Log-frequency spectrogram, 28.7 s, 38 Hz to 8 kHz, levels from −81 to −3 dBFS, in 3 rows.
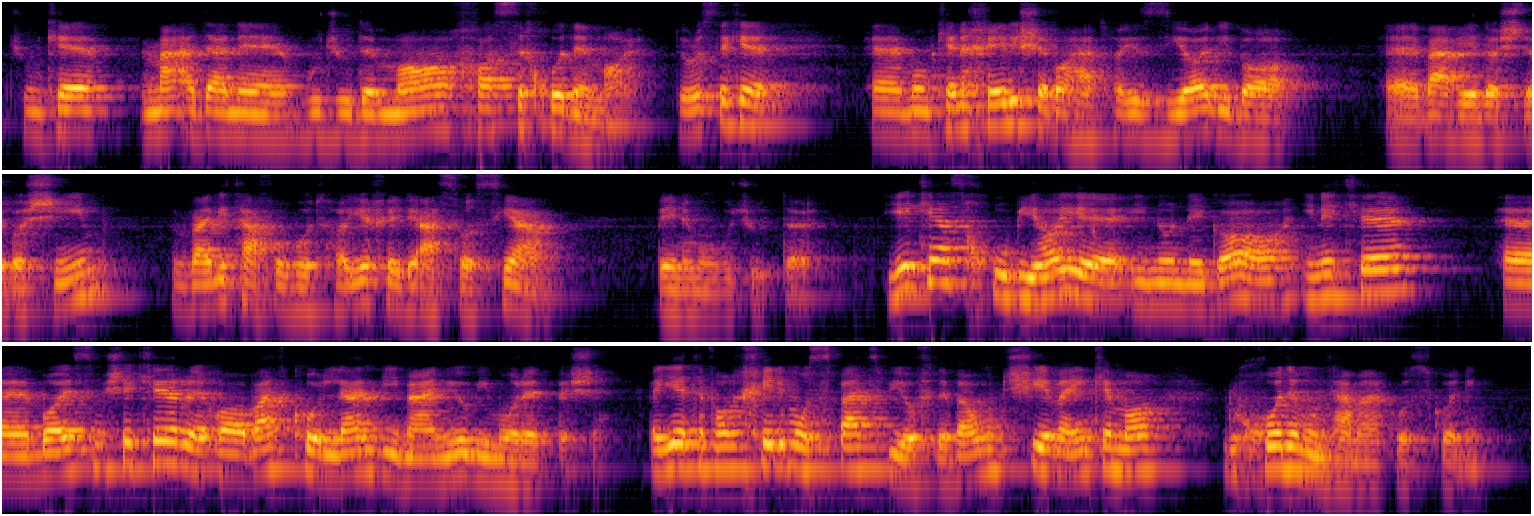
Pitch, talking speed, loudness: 175 Hz, 130 wpm, -19 LUFS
